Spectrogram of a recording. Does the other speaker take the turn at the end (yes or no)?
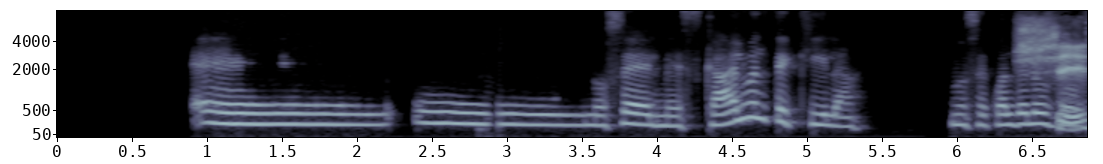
yes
